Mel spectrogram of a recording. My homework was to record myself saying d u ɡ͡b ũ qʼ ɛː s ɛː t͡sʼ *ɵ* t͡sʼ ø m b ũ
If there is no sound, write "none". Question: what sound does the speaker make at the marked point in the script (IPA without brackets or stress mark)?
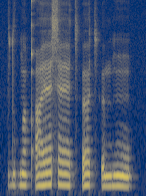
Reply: œ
